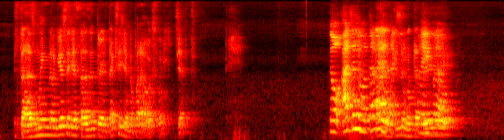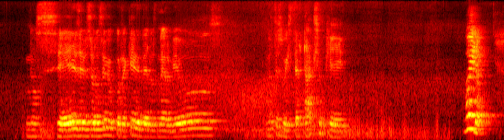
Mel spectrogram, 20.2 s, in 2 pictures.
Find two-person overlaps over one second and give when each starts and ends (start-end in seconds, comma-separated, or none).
7.5-8.9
